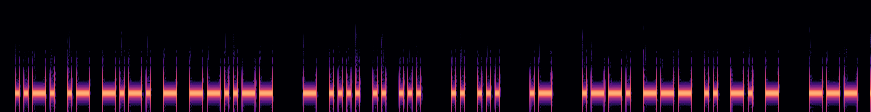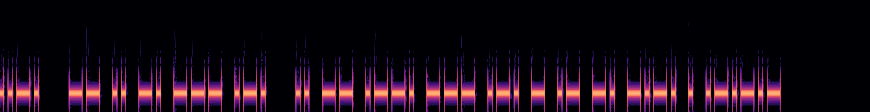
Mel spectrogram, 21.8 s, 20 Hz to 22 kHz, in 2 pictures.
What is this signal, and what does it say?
Morse code, heard as a keyed tone, about 22 wpm, 700 Hz. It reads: FACT, THIS IS A POINT OF MINOR IMPORTANCE.
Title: Sentences from Top 1500 Words 22wpm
